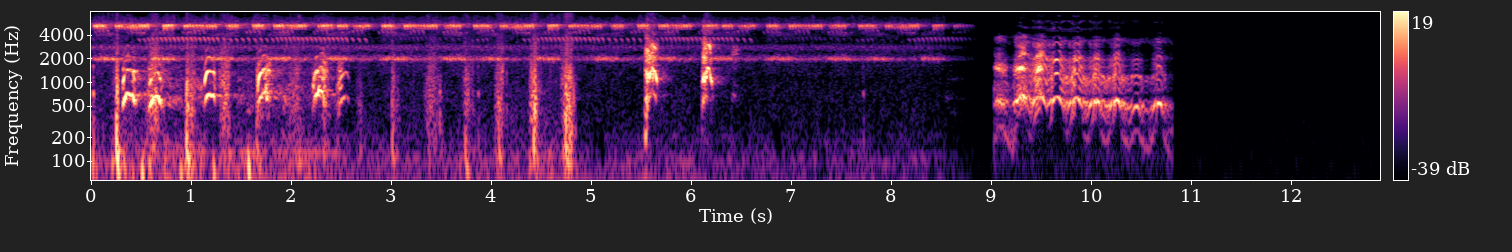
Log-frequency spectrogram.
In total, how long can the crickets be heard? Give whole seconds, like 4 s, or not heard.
9 s.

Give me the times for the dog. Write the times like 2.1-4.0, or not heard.
0.3-2.6, 5.5-6.5, 9.0-10.8.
